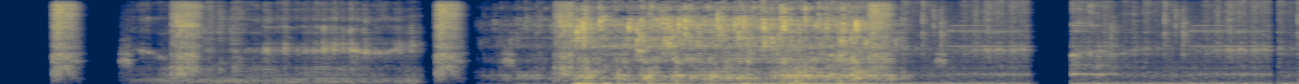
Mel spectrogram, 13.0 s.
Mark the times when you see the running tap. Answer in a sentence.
The running tap can be heard from 4.8 to 9.1 s.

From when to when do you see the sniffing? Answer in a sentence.
The sniffing can be heard from 0.5 to 2.0 s, from 4.3 to 5.8 s and from 8.7 to 9.4 s.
